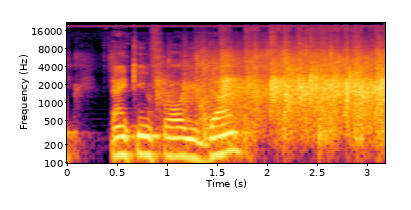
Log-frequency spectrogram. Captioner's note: applause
